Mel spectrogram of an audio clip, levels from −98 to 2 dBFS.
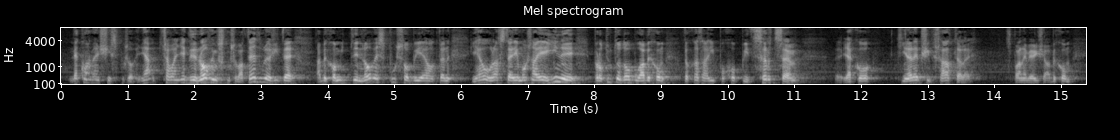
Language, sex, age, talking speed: Czech, male, 60-79, 150 wpm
